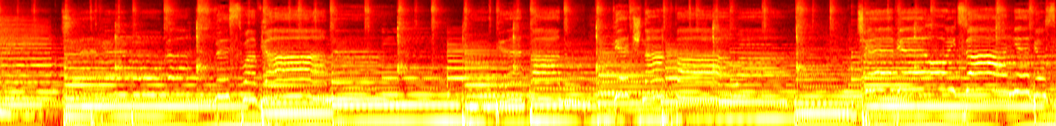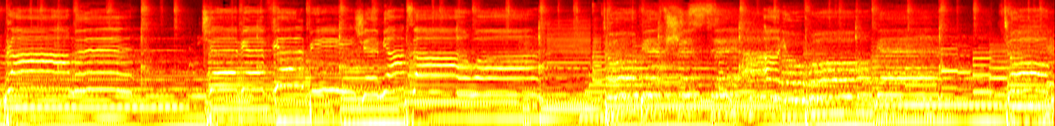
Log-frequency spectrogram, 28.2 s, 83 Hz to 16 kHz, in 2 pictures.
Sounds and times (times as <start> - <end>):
Music: 0.0 - 28.1.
